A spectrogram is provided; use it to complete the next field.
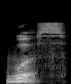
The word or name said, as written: wuss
